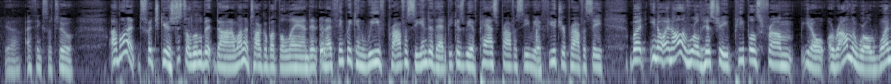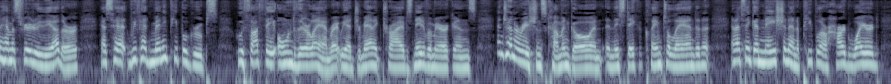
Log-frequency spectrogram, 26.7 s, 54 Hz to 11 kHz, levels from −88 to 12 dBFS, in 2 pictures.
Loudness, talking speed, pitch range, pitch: -14 LUFS, 235 wpm, 160-215 Hz, 180 Hz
